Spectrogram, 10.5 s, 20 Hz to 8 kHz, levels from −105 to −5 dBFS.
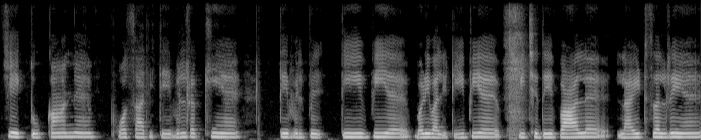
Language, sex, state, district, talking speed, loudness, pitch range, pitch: Hindi, female, Chhattisgarh, Kabirdham, 135 wpm, -33 LUFS, 205-220 Hz, 215 Hz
